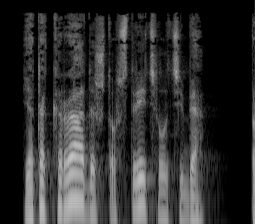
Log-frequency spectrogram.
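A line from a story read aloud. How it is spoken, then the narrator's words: Whisper. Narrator (Russian): прошептала она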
